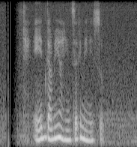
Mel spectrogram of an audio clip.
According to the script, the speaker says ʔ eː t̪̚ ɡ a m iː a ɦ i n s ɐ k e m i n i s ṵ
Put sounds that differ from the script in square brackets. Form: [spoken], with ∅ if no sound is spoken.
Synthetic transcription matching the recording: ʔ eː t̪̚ ɡ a m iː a ɦ i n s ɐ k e m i n i s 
